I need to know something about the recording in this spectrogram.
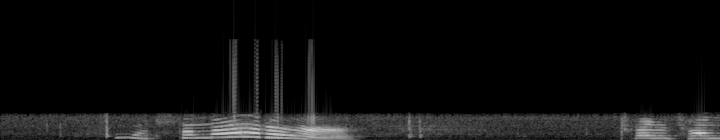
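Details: Crispin, a kitten staying temporarily at a house while a home is found for him, gives a loud rising-then-falling meow lasting about a second, with shorter faint mews and a person talking indoors.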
